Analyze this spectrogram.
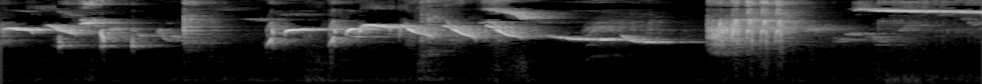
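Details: Brown-chested jungle flycatcher, recorded to tutor kept birds: quick whistled notes descending in a run, a harsh buzzy burst, then a thin, high whistle at the end.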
